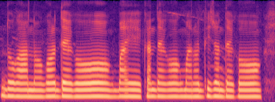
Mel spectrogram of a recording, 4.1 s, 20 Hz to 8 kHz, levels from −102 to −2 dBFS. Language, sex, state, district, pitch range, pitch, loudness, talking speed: Chakma, female, Tripura, Unakoti, 190-195 Hz, 190 Hz, -14 LUFS, 145 wpm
